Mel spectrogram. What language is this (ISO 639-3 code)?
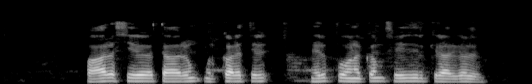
tam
